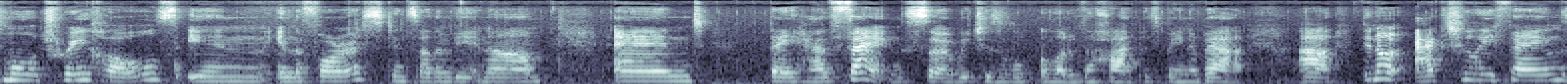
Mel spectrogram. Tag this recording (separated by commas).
Speech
